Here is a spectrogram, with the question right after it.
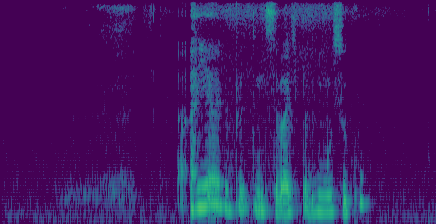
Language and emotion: Russian, sad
